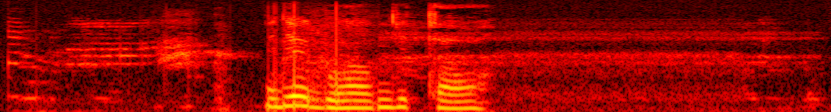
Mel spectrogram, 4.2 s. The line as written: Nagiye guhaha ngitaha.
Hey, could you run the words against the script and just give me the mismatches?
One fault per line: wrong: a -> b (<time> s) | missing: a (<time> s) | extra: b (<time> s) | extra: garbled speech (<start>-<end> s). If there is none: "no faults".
no faults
